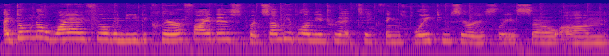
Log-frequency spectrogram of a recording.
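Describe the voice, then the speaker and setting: A woman's voice: sits high, fairly even intonation, a little fast, a little mellow, soft background music. A young woman chatting casually in a comedic vlog, with wry, self-mocking asides. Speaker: vlogger. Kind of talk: casual comedic vlog chat, reading own old writing.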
